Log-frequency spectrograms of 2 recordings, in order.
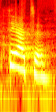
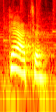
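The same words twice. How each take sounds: First: The vowels in the middle are said distinctly. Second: The vowels in the middle are said distinctly.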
